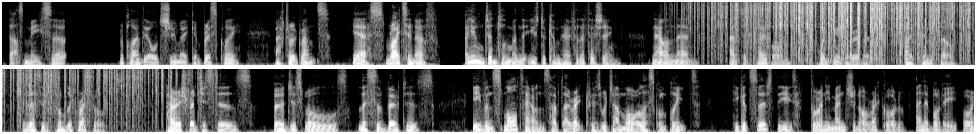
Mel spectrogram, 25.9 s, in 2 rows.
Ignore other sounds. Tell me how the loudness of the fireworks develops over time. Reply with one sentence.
The loudness of the fireworks goes up, then down.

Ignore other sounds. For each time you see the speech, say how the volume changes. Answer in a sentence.
The speech can be heard from 0.1 to 25.9 s, at a steady volume.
